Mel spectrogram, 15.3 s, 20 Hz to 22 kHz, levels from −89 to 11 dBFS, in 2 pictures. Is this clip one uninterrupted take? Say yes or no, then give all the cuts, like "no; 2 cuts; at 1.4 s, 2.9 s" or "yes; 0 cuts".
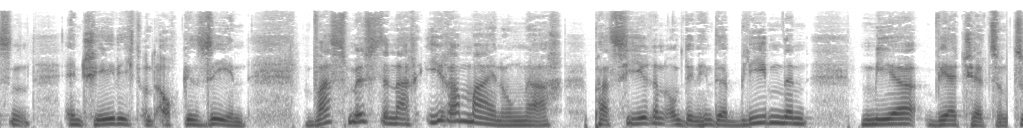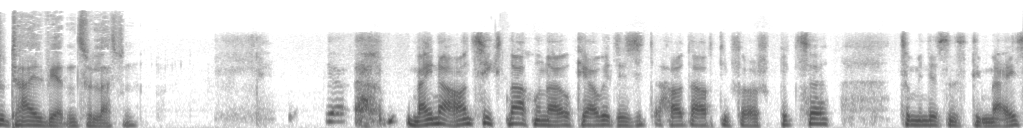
no; 2 cuts; at 12.5 s, 14.4 s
